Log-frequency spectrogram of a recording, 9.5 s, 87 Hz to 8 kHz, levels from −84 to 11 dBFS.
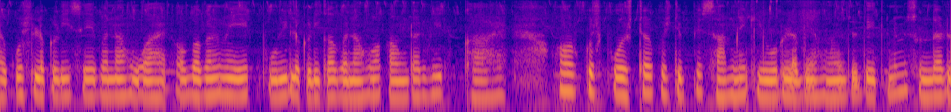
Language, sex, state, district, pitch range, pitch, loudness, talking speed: Hindi, female, Uttar Pradesh, Muzaffarnagar, 160-175 Hz, 165 Hz, -21 LUFS, 225 wpm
